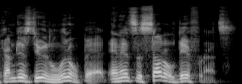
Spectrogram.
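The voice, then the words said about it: Put-on East Texas accent. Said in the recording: “Is that what you sound like in Texas? ... when I go to Texas, this is what I sound like ... weird voice work ... you're not from fucking East Texas”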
